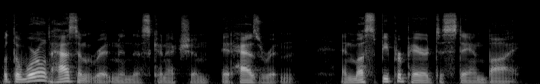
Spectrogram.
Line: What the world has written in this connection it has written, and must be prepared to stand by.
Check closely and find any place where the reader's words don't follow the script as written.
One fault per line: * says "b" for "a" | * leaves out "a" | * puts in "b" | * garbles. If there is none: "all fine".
* says "hasn't" for "has"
